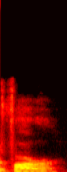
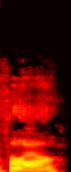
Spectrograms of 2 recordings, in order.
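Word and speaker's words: Farrar: Clyde James Verde, Clyde James Verde, Paul Adameck, Paul Adameck, Anna Farer, Anna Ferrar, Anna Ferrar, thank you for Thank you for letting me for correcting my pronunciation.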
